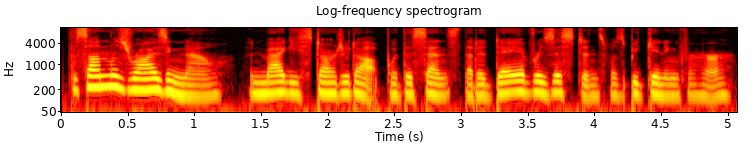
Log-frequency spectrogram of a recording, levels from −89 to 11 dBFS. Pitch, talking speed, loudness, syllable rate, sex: 160 Hz, 250 wpm, -19 LUFS, 6.3 syllables/s, female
